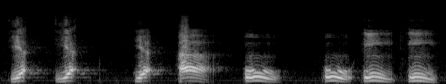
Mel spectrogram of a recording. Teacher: فكتبوا الهمزة من أقصى الحلق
